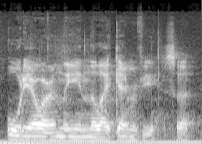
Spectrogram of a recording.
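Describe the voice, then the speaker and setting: On a couch in a small living room, an Australian man in his thirties hosts an interview, chatting casually with a guest about video games. His fairly low voice is flat and quick. The recording picks up clear background room noise and a loud crowd.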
